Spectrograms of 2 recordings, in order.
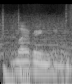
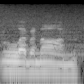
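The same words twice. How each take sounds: First: The name is said the way locals say it. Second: The name is said the way outsiders say it. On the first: This is how the town's own residents say it. The speaker calls it right. "every resident who lives in that town calls it Lebanon" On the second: This is how the news says it. The speaker calls it wrong. "anytime it's in the news, it's always Lebanon"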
